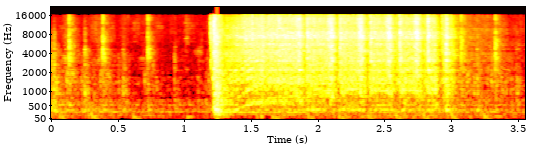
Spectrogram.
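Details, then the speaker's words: Gravely 432 with rebuilt Kohler K321, after carb cleaner sprayed in: starter whirs and grinds about two seconds, engine turning but never catching; owner suspects no spark, points possibly needing cleaning. "probably has no spark if it won't go off the carb cleaner probably got no spark probably the points need to be cleaned or something"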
